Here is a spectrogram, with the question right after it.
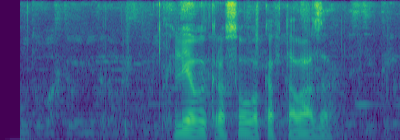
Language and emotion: Russian, neutral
